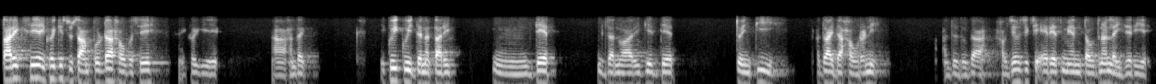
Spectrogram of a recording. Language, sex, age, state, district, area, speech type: Manipuri, male, 45-60, Manipur, Churachandpur, urban, conversation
